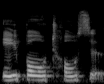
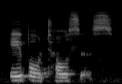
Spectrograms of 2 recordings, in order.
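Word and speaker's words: apoptosis: way but it's able the second P is silent a PO ptosis so then that's the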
